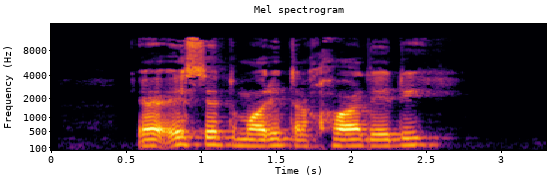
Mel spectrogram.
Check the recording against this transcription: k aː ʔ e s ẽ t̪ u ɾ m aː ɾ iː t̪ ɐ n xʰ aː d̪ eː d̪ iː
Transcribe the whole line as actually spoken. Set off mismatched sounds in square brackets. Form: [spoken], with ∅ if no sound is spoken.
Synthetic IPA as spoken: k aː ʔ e s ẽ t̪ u [∅] m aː ɾ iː t̪ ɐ n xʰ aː d̪ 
